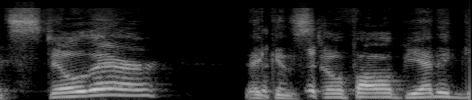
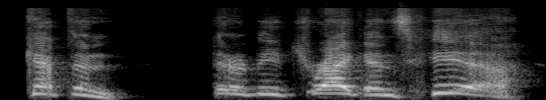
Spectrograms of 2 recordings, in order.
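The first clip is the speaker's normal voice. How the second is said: horrible put-on Scottish accent, very high; 11 semitones higher, 3 dB louder than usual. Addressing John after handing out an award, in a horrible Scottish accent. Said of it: "In my horrible Scottish accent".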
